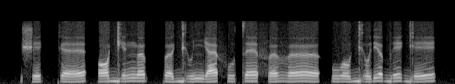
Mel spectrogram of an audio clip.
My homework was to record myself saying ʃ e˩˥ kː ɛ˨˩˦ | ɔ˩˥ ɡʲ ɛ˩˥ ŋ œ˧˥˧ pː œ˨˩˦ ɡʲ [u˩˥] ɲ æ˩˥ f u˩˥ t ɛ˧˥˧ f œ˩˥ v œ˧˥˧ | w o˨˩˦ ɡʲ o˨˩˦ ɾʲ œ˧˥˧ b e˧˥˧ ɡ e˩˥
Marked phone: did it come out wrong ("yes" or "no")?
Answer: yes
